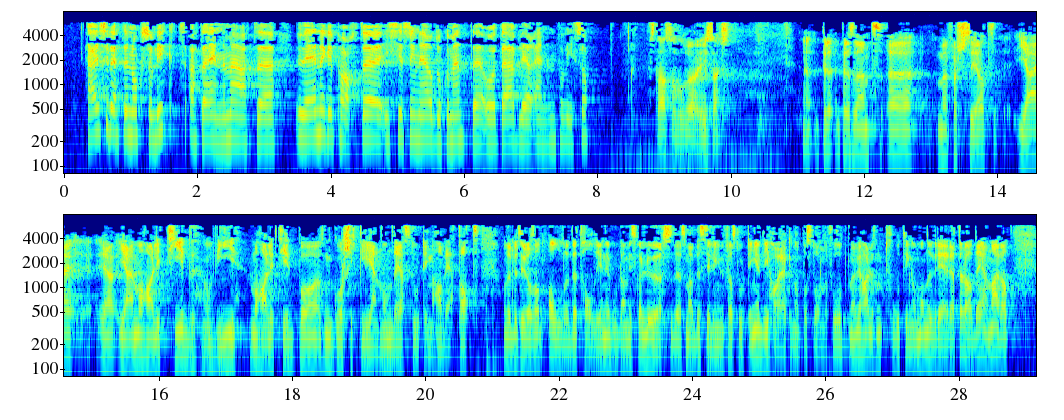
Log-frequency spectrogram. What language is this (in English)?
Norwegian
